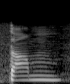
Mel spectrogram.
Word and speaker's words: thumb: Then you say succumb, thumb, tomb. So these are all words where the B is silent.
